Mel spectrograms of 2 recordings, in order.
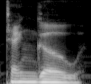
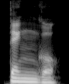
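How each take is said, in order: First: The T is heavy and the O glides. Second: The T is light and the O is pure. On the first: The speaker calls it wrong. "Resist the temptation to pronounce it tengo" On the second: The speaker calls it right. "With a light T and a pure O"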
